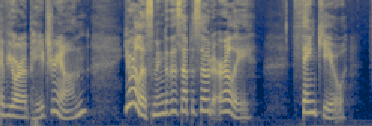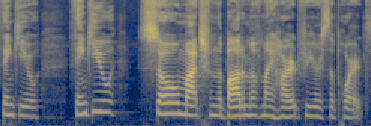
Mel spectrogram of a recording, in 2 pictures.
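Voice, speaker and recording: A woman with an unremarkable speaking voice, medium in pitch, with lively intonation and a fairly slow pace, on a very clean recording over a silent background. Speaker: podcast host. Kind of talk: podcast intro and fundraising appeal.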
